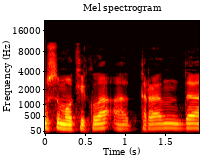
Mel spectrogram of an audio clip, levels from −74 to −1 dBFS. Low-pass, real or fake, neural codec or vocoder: 10.8 kHz; real; none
